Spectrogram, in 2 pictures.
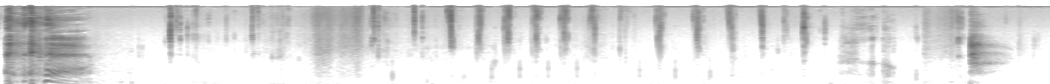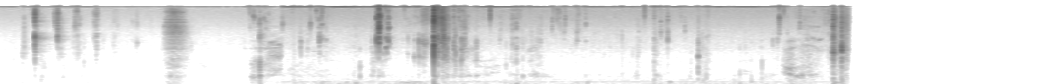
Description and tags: First a cough, then the sound of a man eating food.
food, cough, human, man, body, eating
